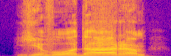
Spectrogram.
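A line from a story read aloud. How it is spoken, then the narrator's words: Hissed. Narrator (Russian): прошипел мужчина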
